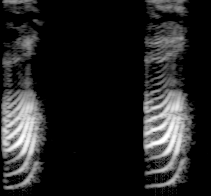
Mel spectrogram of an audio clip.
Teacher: the challenging one will be the second tone. Just remember as if you're asking people question. So it goes ah, ah, it goes up. And remember when you're saying it, don't move your neck, don't move your head.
